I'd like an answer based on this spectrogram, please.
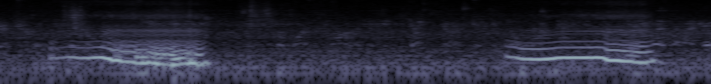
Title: Snoring cat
